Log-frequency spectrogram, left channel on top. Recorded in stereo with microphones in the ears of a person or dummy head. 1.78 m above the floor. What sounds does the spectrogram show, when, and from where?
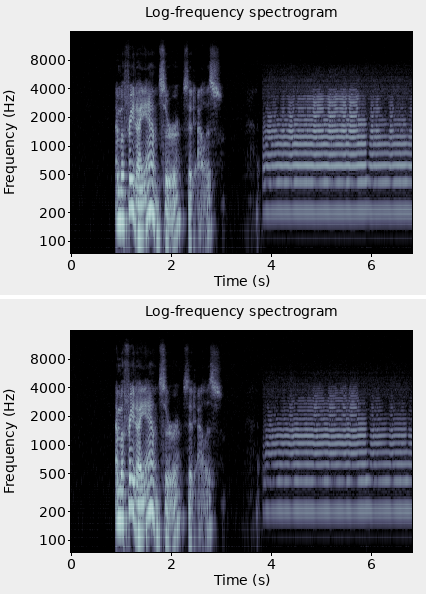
0.9 s a man speaking: 30° right (ahead or behind), 0.5 m; by 3.7 s 50° left (ahead or behind), 1.5 m
3.8 s a trumpet: 50° left (ahead or behind), 0.8 m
